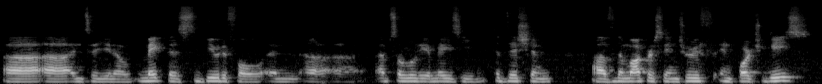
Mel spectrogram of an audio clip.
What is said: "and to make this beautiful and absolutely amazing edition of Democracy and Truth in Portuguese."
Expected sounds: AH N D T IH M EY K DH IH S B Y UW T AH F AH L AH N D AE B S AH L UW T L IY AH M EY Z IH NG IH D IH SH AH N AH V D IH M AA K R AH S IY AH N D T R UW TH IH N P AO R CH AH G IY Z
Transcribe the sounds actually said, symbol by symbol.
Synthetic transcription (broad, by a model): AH N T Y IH M EY K DH IH S B Y UW T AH F L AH N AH AE B S AH L UW T L IY AH M EY Z IH NG IH D IH SH AH N AH V D IH M AA K R AH S IY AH N T R UW TH IH N P AO R CH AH G IY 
